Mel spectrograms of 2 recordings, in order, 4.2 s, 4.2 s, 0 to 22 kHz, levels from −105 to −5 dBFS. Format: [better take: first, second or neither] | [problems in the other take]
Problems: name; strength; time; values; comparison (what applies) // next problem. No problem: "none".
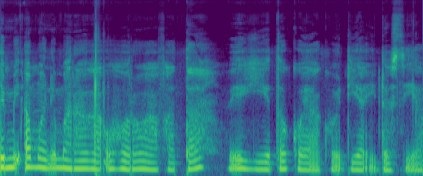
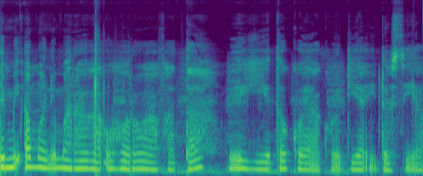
first | background sound (Guitar); 20 dB below the speech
